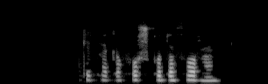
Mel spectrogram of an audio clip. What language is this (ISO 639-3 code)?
isl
